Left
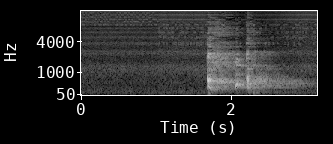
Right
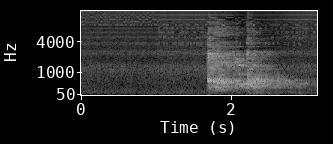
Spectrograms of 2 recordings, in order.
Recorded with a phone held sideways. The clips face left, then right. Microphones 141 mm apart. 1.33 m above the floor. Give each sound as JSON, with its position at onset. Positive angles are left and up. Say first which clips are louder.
{"t": 1.7, "sound": "a cough", "louder": "left 8 dB", "side_deg": 80, "distance_m": 3.5}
